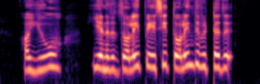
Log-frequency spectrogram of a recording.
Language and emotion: Tamil, sad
